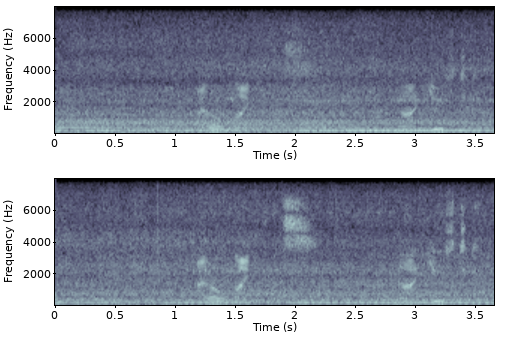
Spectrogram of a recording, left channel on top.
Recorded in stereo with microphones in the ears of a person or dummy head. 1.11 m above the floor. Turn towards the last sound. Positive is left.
turn(degrees=-25)  # may be behind; listen again after turning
